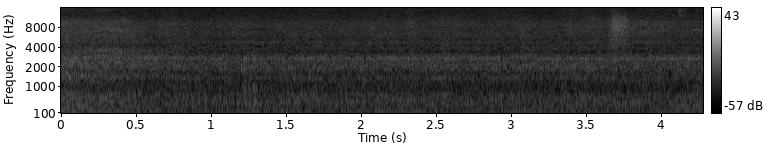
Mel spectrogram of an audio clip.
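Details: Citroen Nemo diesel, previously a no-start with a dead battery and EGR and immobilizer fault codes: with the correct fuel it runs fine, an even, steady low diesel clatter at idle with no misses or knocks.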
